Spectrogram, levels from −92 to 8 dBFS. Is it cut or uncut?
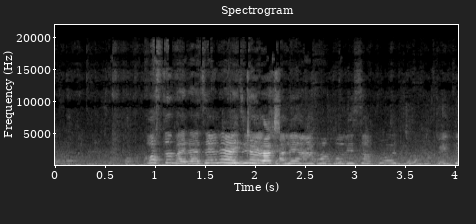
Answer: cut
